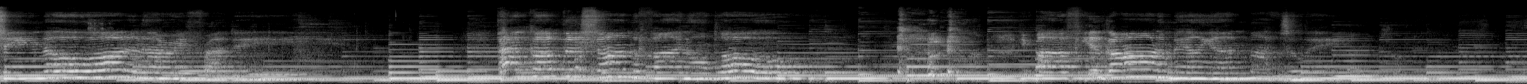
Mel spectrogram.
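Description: Live acoustic folk duo: a steel-string acoustic guitar plays a steady repeating pattern, and a woman's voice sings three long phrases over it.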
